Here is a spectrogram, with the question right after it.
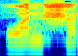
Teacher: یہاں غنہ نہیں کریں گے، اظہار ہوگا، کیونکہ نون ساکن کے بعد یہاں پہ ہا آ رہی ہے۔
